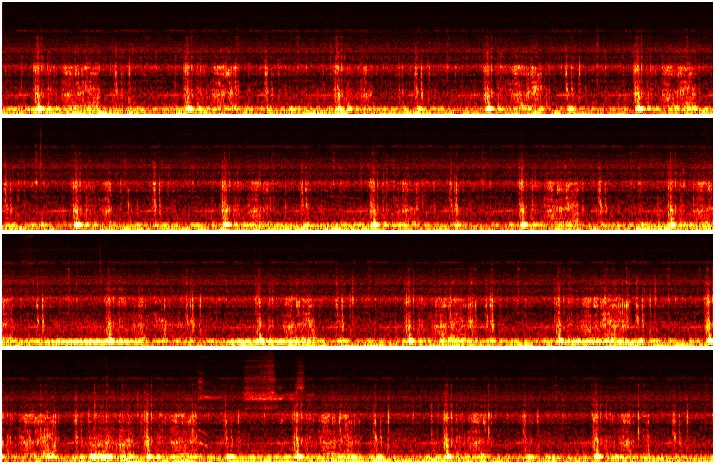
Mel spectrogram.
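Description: A car engine hums, heard from inside the car.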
